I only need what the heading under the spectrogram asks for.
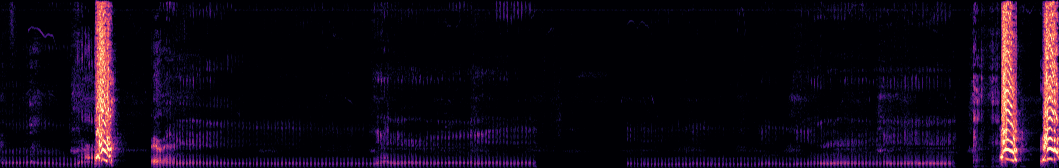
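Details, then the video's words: Chihuahua named Bear, a small dog, growling in long rattling stretches of several seconds each with a brief pause between, punctuated by a few sharp barks near the start and end. "Small dog big growl"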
